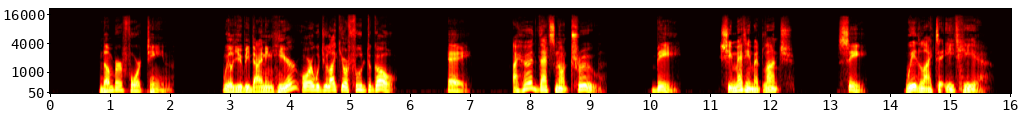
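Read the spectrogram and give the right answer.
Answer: C: We'd like to eat here.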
